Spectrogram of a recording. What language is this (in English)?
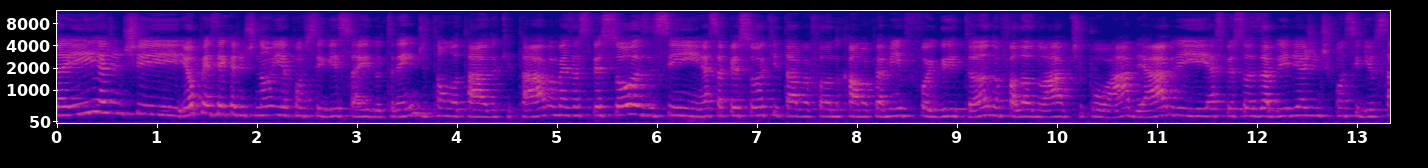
Portuguese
